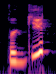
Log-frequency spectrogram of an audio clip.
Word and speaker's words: Brigitte: It's the Swedish pronunciation of the name Bridget, but it's pronounced Brigitte.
